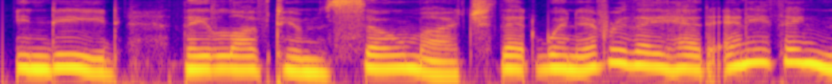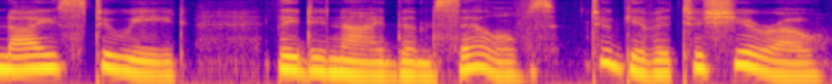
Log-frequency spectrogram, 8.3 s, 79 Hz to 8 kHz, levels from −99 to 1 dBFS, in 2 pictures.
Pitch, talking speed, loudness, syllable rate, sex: 180 Hz, 160 wpm, -14 LUFS, 4.4 syllables/s, female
